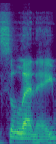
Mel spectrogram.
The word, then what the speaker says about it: Celine: She, I believe she pronounces it Selene, which we all Okay.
